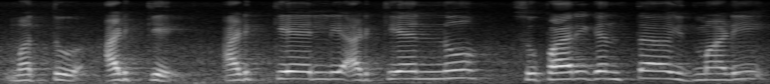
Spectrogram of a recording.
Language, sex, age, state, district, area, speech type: Kannada, female, 60+, Karnataka, Udupi, rural, spontaneous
